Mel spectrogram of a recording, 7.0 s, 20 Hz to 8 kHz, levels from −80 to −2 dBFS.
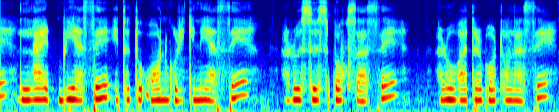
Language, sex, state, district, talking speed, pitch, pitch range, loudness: Nagamese, female, Nagaland, Dimapur, 135 wpm, 255 Hz, 250-270 Hz, -16 LUFS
